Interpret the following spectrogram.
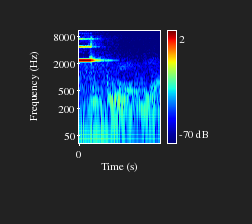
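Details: Single short high electronic beep as a wireless infusion alarm powers on when clamped to the infusion line; the device automatically detects infusion and notifies nurses when the drip is finished.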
